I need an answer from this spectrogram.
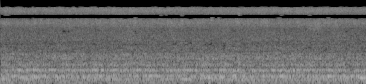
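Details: Steady hum of a motor or engine indoors with broadband hiss and no animal voice.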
